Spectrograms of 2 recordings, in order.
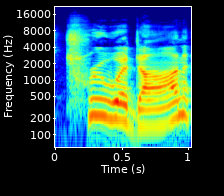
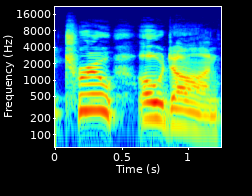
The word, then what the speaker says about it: Troodon: this dinosaur's name is truadan uh kind of like true or false so just say true odon truedon and its name means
